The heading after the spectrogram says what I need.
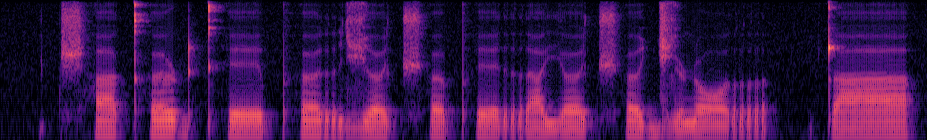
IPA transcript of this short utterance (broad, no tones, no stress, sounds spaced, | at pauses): t͡ʃʰ a kʰ œ ɖ kʰ e pʰ œ r ʑ œ t͡ʃʰ œ pʰ e r a j œ t͡ʃʰ œ d͡ʑ œ ɳ ɔ r | ʈ a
